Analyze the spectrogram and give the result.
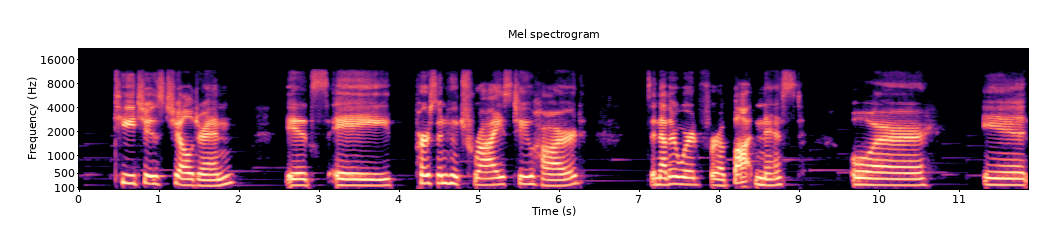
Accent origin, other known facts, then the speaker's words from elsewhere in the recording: Canada; I am Canadian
